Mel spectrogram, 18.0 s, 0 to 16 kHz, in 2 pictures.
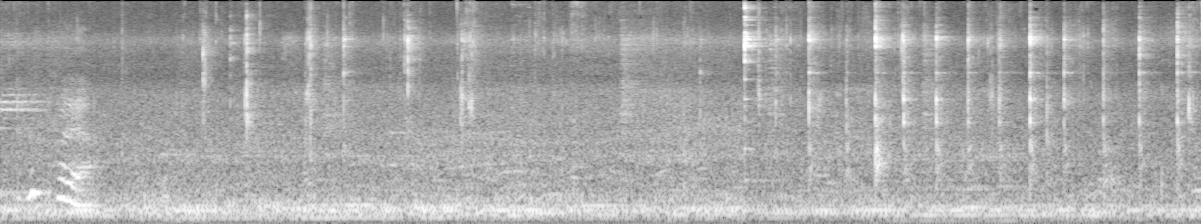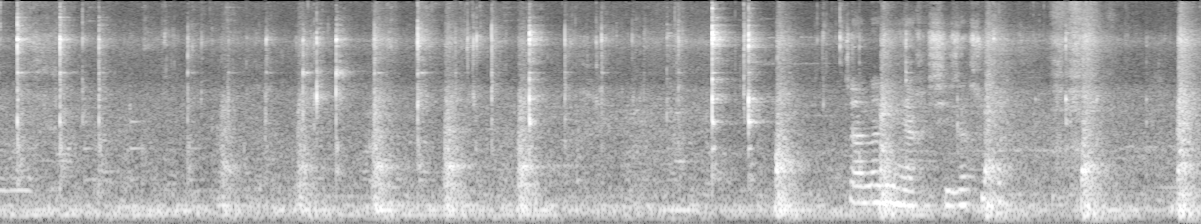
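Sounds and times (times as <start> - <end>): chopsticks clicking against bowls: 1.5 - 3.7, 5.2 - 15.9.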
